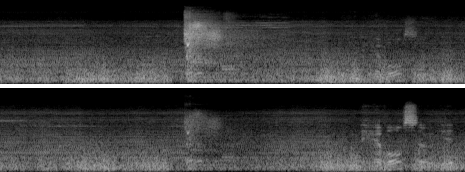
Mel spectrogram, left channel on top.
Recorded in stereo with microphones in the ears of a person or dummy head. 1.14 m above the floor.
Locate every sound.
1.8 s an explosion: 35° left (ahead or behind)
3.6 s a man speaking: 60° right (ahead or behind)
